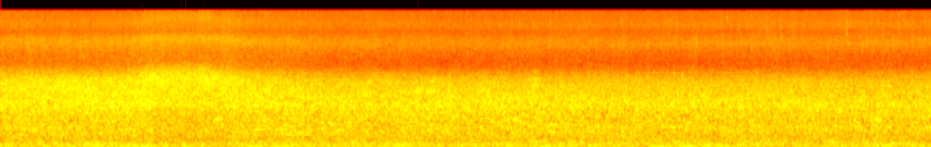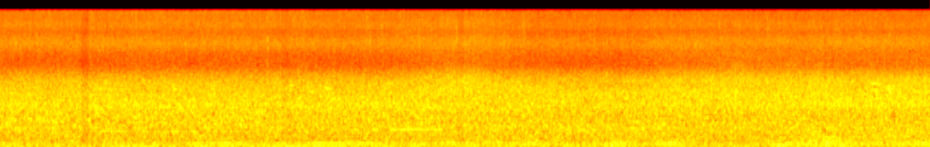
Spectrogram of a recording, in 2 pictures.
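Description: Heavy rain pouring steadily onto a wet road and ground.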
